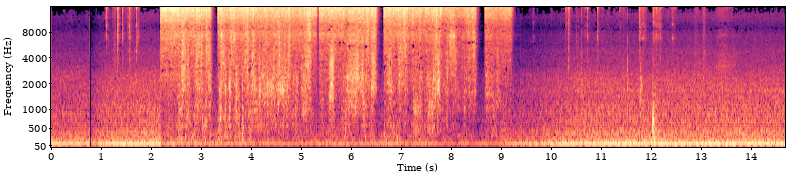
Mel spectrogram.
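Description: Compressed air blowing from an air hose, a long hiss from about two seconds in to about nine seconds, broken by three brief gaps, over a steady low hum. A single sharp click sounds near the end.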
